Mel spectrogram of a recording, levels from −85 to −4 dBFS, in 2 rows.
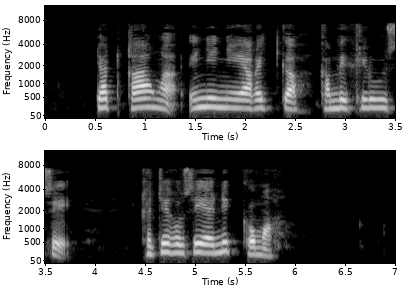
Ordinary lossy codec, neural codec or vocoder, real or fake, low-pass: AAC, 48 kbps; none; real; 7.2 kHz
